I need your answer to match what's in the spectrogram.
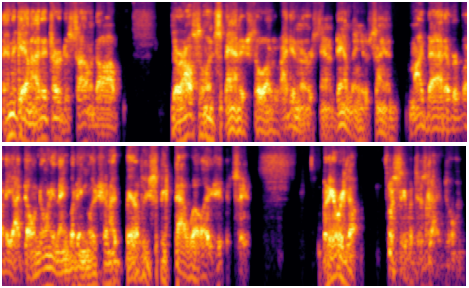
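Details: Man who implies he is a laryngectomee; alaryngeal speech (laryngectomee)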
